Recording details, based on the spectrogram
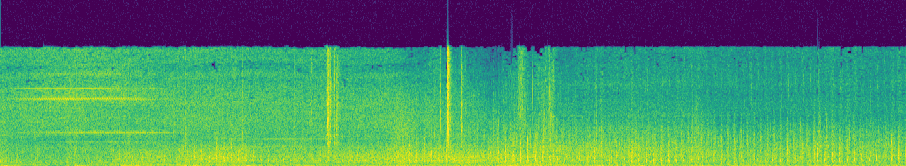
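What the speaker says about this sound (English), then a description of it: "A cargo helo has entered the airspace." A cargo helicopter in the Call of Duty: Modern Warfare II video game thunders with loud, continuous rotor thumping and engine roar, with scattered distant game booms mixed in.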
